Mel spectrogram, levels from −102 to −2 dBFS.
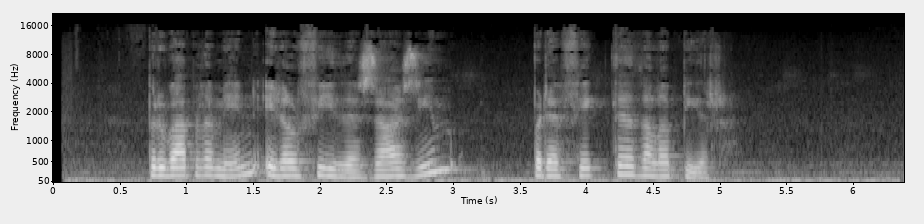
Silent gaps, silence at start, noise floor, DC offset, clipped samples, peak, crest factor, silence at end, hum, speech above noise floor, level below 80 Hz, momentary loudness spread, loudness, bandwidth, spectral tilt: none; 0.1 s; -44 dBFS; under 0.1%; under 0.1%; -8 dBFS; 18 dB; 0.05 s; none; 20 dB; -44 dBFS; 23 LU; -25 LUFS; 15.5 kHz; -6 dB/octave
